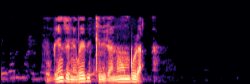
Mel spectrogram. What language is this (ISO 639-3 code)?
lug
